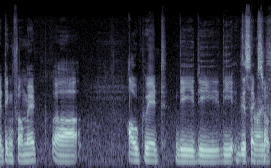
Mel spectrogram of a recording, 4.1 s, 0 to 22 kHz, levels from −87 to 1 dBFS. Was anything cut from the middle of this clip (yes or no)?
no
